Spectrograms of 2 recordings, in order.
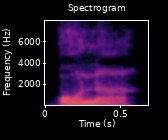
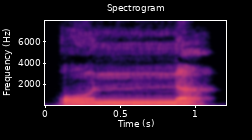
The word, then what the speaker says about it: on a: But when you use the verb avoir, because it begins with a vowel, there's liaison, so we have to pronounce the N.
